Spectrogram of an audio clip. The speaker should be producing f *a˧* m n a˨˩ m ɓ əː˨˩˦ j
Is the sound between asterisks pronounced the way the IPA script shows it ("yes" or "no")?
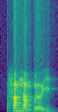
yes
